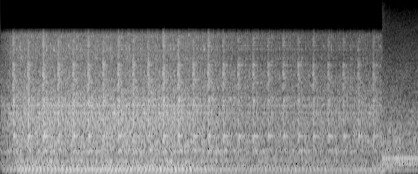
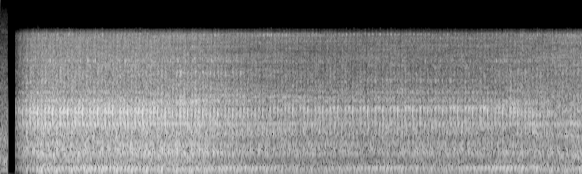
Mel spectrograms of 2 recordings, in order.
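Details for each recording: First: Diesel tractor at idle after an oil-filter line was holed; a heavy, regular knock at about three per second rides over the steady idle; forum suggests connecting-rod bearings, though the bearings looked fine when inspected. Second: Diesel tractor idling after repair and programming by a technician; steady, even idle with the usual light diesel clatter and no knock or miss, running great now.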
